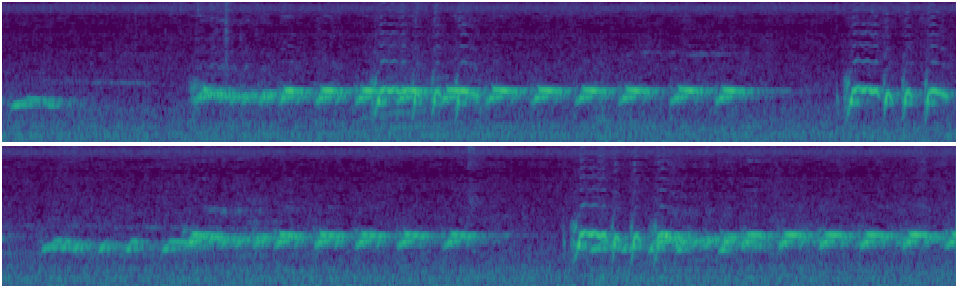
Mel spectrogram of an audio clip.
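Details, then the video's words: Zebra dove song for the morning, used as a lure to get other zebra doves singing: three phrases, each a quick hooked opening followed by a long, even, pulsing trill. "Perkutut lokal gacor pancingan untuk pagi hari"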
